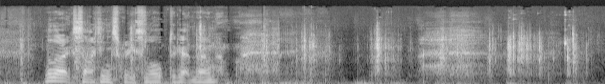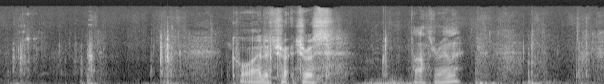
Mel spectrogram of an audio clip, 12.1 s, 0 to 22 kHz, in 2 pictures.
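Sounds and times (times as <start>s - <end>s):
stones clinking underfoot: 0.0s - 8.8s
boots crunching on scree: 0.0s - 12.0s.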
